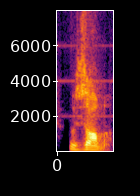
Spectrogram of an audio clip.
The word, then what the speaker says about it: Uzomah: I always get that name wrong. Uzomah.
